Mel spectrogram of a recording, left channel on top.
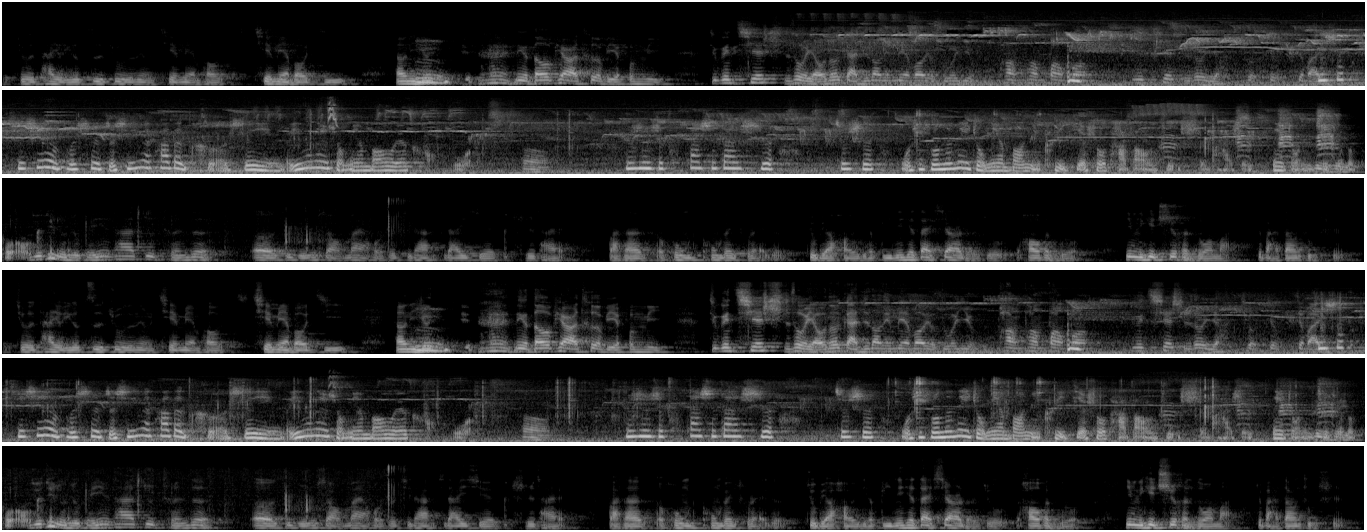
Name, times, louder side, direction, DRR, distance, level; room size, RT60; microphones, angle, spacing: voice 1, 0.0-2.2 2.5-4.3 4.6-10.8 11.3-13.3 18.8-19.2 26.7-27.2 27.5-29.4 29.8-32.9 33.3-38.0 38.5-40.7, right 2 dB, 55° right, 10 dB, 2.8 m, -33 dB
voice 2, 4.1-4.5 10.6-10.8 13.1-13.4 13.7-18.3 19.9-21.6 22.0-22.4 22.6-26.8 27.3-27.5, equal, 5° right, 8 dB, 1.4 m, -25 dB
sound 1, 7.9-27.0, left 6 dB, 75° left, 1.9 m, -35 dB
sound 2, 12.1-31.1, right 8 dB, 35° right, 2.2 m, -44 dB
27.5 x 21.5 x 8.7 m, 0.69 s
head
